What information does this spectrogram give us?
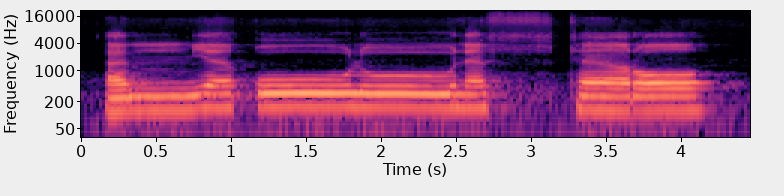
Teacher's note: Hati-hati jangan sampai huruf ta-nya ikut tebal, karena ro yang berharokat fathah memiliki sifat yang tebal. Ro ta-nya tetap ta.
